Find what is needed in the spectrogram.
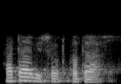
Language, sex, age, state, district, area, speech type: Odia, male, 18-30, Odisha, Boudh, rural, conversation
